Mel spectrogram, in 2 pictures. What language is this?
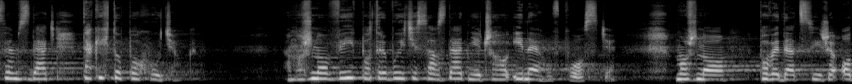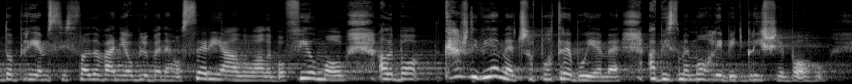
Slovak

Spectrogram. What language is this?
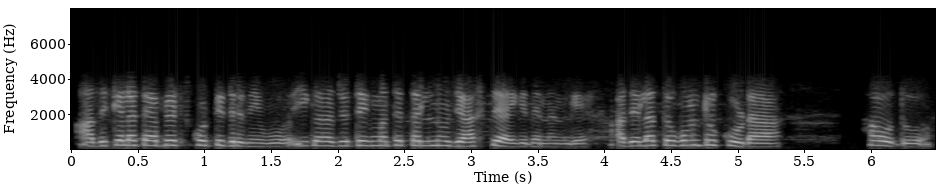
Kannada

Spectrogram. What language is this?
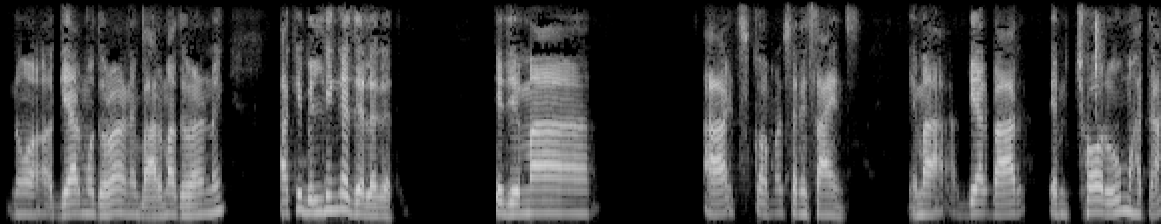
Gujarati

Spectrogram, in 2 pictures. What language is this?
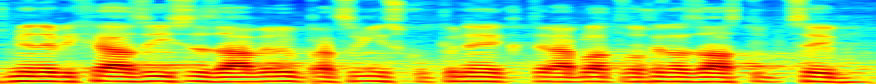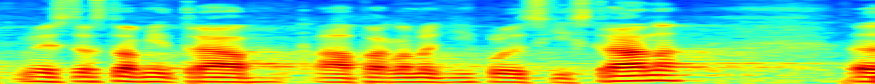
Czech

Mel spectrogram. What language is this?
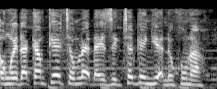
Vietnamese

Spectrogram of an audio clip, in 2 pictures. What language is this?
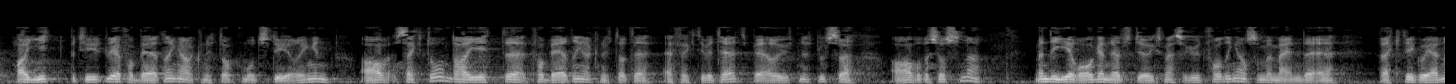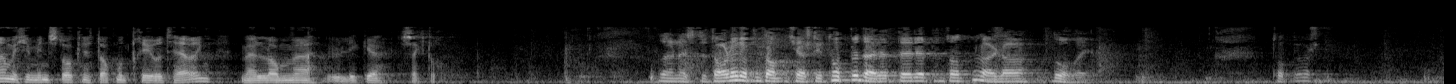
Norwegian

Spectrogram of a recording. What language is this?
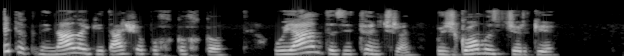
Abkhazian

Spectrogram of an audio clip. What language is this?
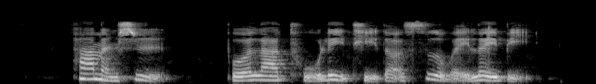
Chinese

